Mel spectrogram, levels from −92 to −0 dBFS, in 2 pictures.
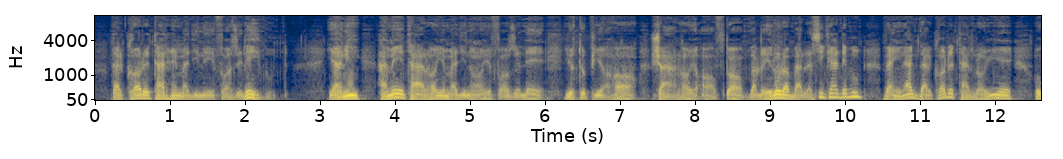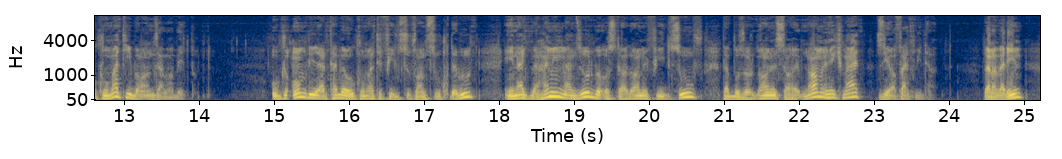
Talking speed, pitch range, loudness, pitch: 135 wpm, 80-115 Hz, -16 LUFS, 95 Hz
